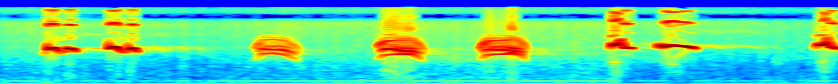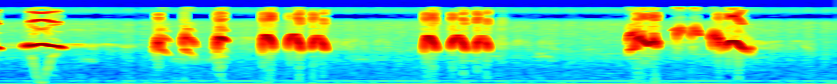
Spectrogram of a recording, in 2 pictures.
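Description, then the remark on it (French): A song thrush sings alone, clear, delivering short bright whistled phrases, each repeated two or three times in quick succession, with brief pauses between the phrase groups. “La grive répète son son, répète son chant.”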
